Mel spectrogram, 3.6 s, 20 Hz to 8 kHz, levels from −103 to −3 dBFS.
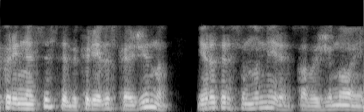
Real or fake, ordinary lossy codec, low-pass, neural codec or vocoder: real; AAC, 16 kbps; 7.2 kHz; none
